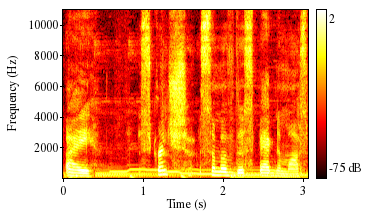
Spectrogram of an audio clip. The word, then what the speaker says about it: sphagnum: So first I scrunch some of the sphagnum moss. We like to call it sphagnum moss because that's how it's spelled, sphagnum.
